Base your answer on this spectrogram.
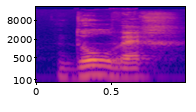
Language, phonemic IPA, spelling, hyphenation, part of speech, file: Dutch, /ˈdoːl.ʋɛx/, doolweg, dool‧weg, noun, Nl-doolweg.ogg
- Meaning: a misleading path or road, the wrong path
